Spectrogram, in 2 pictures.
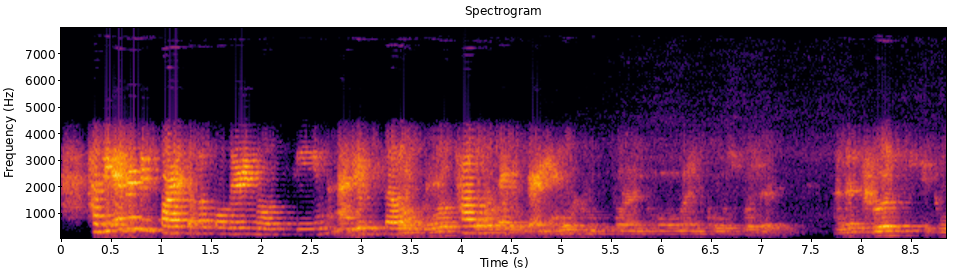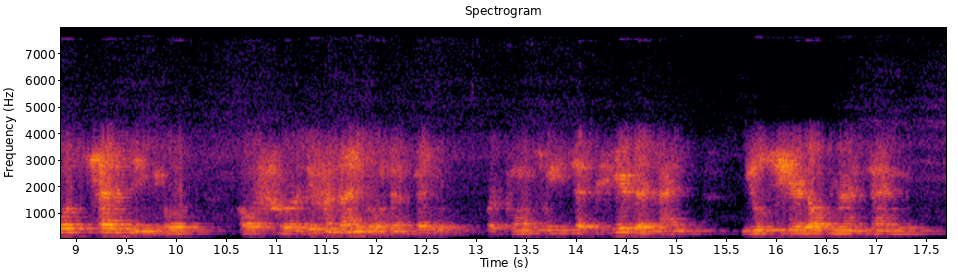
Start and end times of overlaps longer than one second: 2.8-5.2

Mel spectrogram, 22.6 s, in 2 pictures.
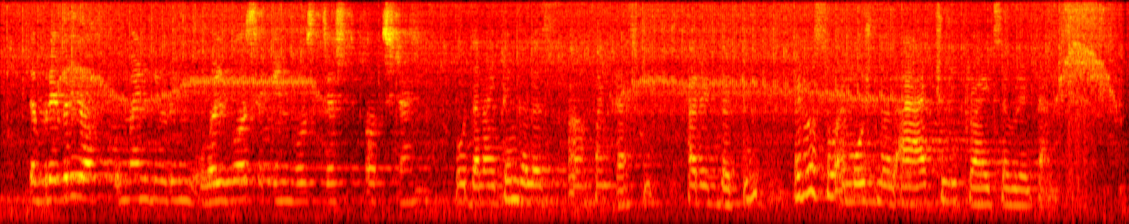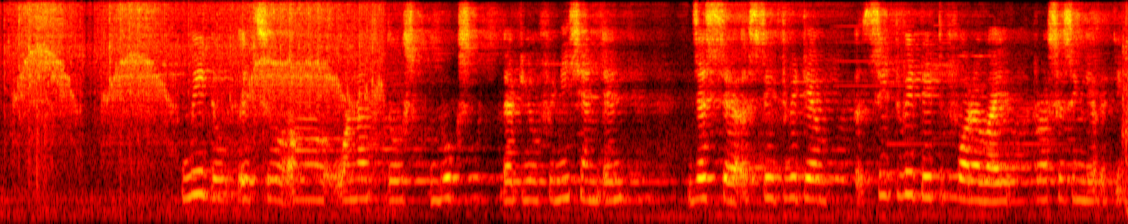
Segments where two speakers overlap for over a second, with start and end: none

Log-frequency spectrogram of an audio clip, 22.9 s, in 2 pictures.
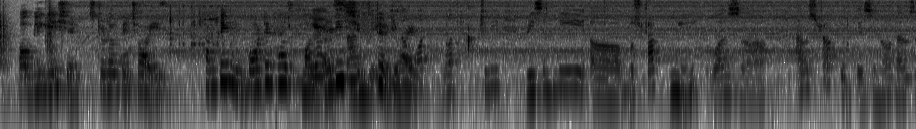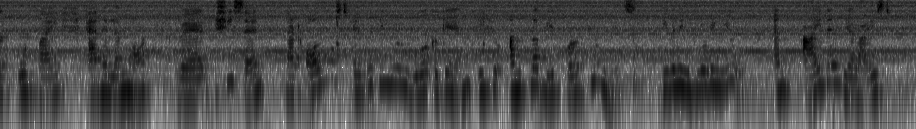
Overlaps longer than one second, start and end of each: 3.8-5.2

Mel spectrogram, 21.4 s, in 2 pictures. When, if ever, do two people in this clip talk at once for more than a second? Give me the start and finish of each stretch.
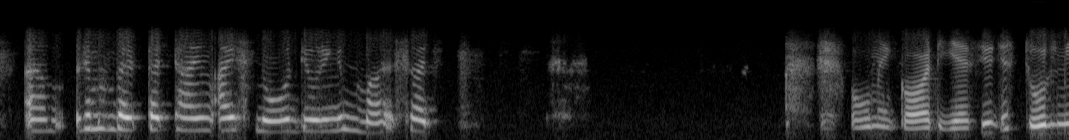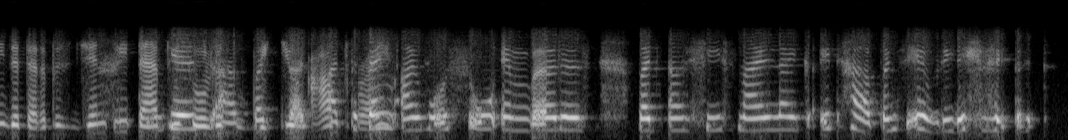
12.2-14.7

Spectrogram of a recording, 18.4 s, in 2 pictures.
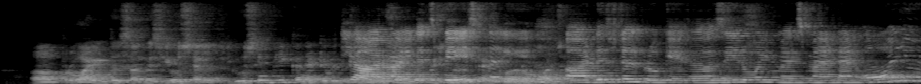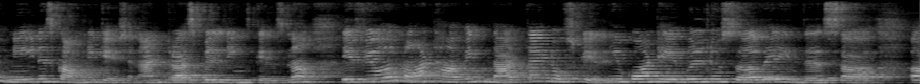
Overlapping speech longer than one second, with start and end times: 3.4-5.8

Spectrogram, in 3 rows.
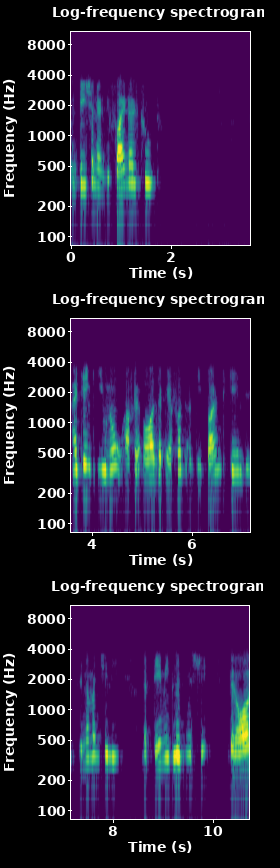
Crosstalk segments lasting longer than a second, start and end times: none

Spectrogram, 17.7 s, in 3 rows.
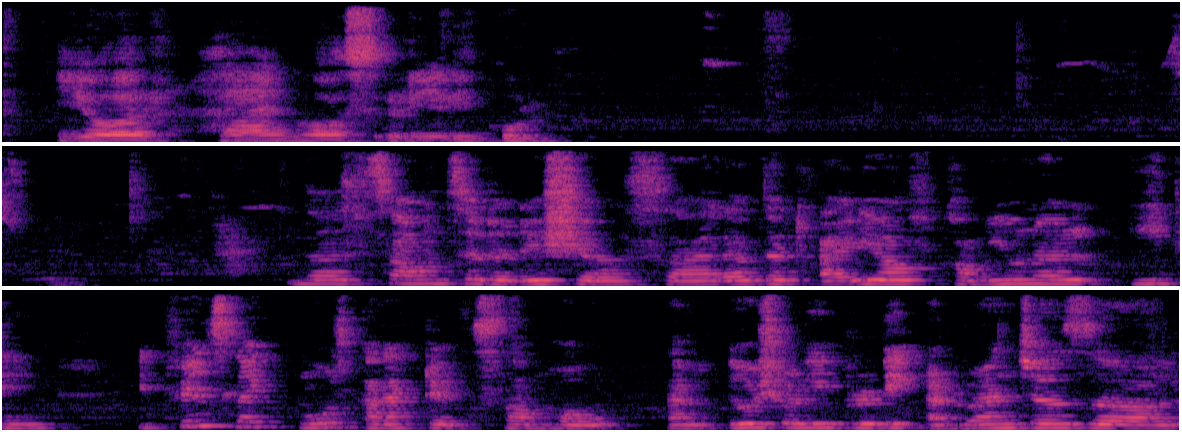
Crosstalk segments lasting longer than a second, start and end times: none

